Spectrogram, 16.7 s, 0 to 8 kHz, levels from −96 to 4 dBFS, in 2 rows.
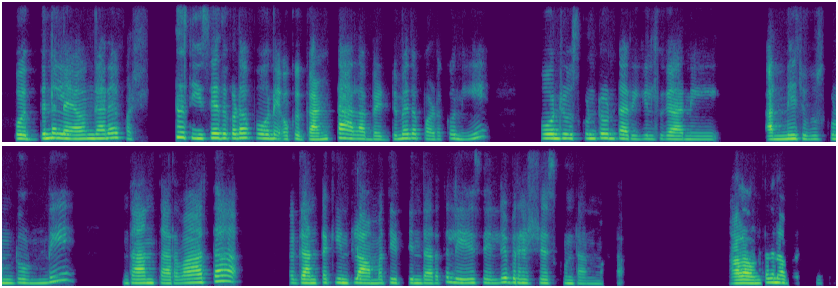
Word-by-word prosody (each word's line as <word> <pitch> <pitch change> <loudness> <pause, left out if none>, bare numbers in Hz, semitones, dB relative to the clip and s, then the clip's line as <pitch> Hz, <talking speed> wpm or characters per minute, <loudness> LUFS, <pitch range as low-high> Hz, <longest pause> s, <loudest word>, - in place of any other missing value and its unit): పొద్దున్న 220 +4 +3
లేవంగానే 230 +3 +3
ఫస్ట్ 300 - -3
తీసేది 250 +2 +4
కూడా 260 +2 +5
ఫోనే. 230 -2 0
ఒక 210 - -10 0.2
గంట 200 +4 +1
అలా 210 -2 0
బెడ్డు 180 +1 -7
మీద 240 +1 +1
పడుకుని 190 +1 -8 0.7
ఫోను 240 0 +6
చూసుకుంటూ 230 0 -1
ఉంటా. 225 -1 0
రీల్స్ 195 0 -11
గాని 185 -1 -3 0.7
అన్నీ 195 +3 +3
చూసుకుంటూ 195 +1 -6
ఉండి, 205 - -5 0.7
దాని 200 0 +4
తర్వాత 215 +7 +1 0.9
గంటకి 205 +2 +2
ఇంట్లో 205 +1 +2
అమ్మ 190 +1 -3
తిట్టిన 205 0 -4
తర్వాత 195 +5 -4
లేసెళ్లి 210 +2 -2
బ్రష్ 205 -3 -3
చేసుకుంటాననమాట. 175 -4 -9 1.2
అలా 195 +1 +8
ఉంటది 225 +5 +1
నా 210 - +2
పరిస్థితి. 235 -8 -27
205 Hz, 120 wpm, -22 LUFS, 190-230 Hz, 1.2 s, అలా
